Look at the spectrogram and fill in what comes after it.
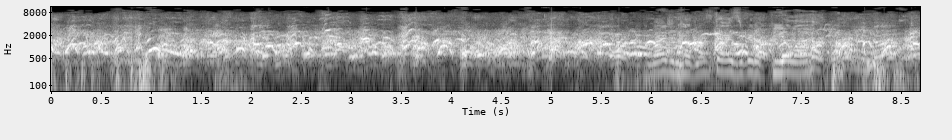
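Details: Huskies at Caribou Crossing, Yukon, 15 May 2013, eagerly yelping and whining in a crowded chorus, with a human voice talking beneath the dogs near the end.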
